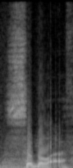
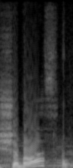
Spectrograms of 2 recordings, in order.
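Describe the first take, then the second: First: The word begins with a plain s sound. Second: The word begins with an sh sound. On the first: The speaker belongs to the out group. The speaker calls it wrong. "they couldn't pronounce the S H" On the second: The speaker belongs to the in group. The speaker calls it right. "Can you say Shibboleth?"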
